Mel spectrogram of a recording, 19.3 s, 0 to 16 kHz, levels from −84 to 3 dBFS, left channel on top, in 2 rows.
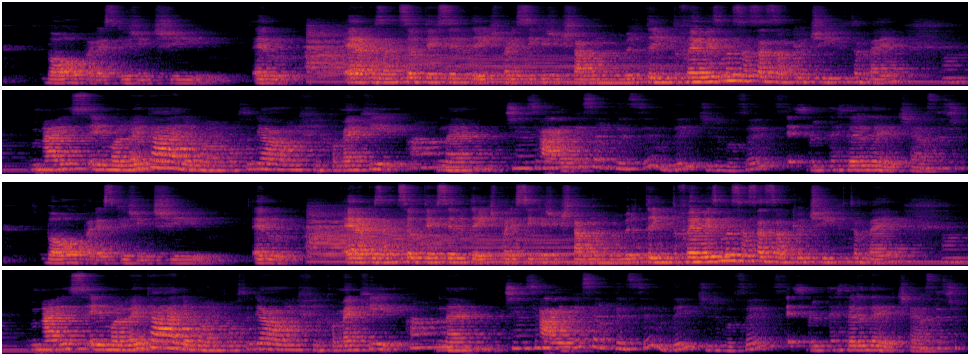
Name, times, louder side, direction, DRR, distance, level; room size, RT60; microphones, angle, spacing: voice 1, 0.4-2.0 2.5-2.9 3.4-9.4 9.9-13.6 14.0-14.3 15.0-15.3 17.7-19.0, right 1 dB, 55° right, -4 dB, 0.8 m, -31 dB
Guitar, 3.0-12.8, right 2 dB, 15° left, 0.3 m, -42 dB
voice 2, 9.4-9.7 12.8-13.0 13.7-17.5 18.8-19.2, right 3 dB, 75° right, -3 dB, 0.4 m, -40 dB
3.0 x 2.2 x 4.1 m, 1.2 s
head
